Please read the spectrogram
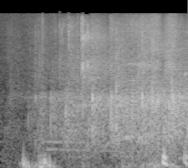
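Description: An audience claps steadily for a couple of seconds for a student volunteer working camera one in the back, a dense wash of many hands rising quickly and holding, with a few low voices mixed in beneath the applause.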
